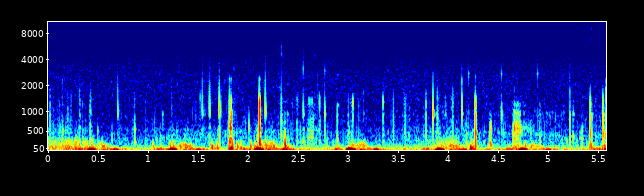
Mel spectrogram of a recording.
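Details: Stomach rumbling (borborygmi) while trying to sleep with an empty stomach: low gurgling rumbles and bubbling that rise and fall in a quiet room.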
